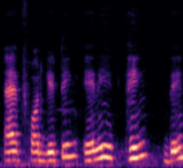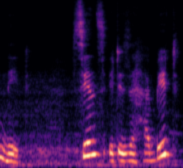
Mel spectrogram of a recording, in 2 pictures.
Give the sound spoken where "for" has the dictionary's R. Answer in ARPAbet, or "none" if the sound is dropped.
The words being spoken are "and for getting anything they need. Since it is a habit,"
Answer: R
